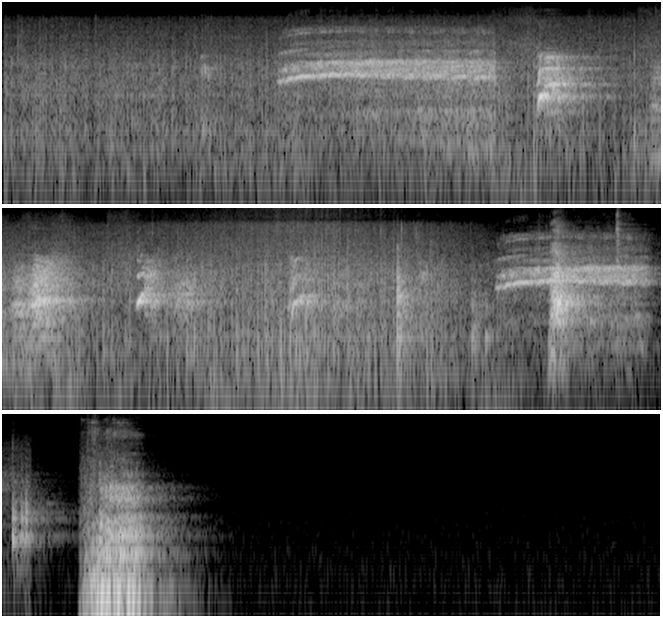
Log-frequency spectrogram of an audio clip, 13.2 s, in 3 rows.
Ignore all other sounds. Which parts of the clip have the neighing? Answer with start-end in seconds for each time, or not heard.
1.3-3.3, 7.2-8.8.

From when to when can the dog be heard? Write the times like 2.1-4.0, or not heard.
3.5-9.8.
